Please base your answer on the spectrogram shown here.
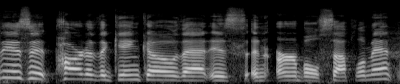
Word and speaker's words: ginkgo: The ginkgo tree is not pronounced ginkgo. It is not. No, it is ginkgo.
